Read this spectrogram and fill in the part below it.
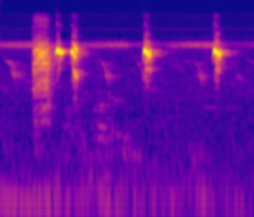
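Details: Juvenile plaintive cuckoo, a bird locally held to be mystical, giving sharp, very high, squeaky single notes spaced about a second apart over a low steady hum.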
